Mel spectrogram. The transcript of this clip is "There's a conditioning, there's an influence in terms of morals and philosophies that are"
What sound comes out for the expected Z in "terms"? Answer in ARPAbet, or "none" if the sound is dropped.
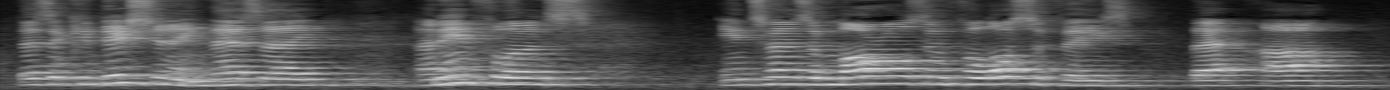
Z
